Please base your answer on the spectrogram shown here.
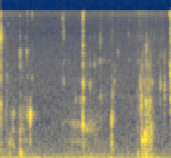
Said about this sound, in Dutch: Ik neem even een slokje water.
